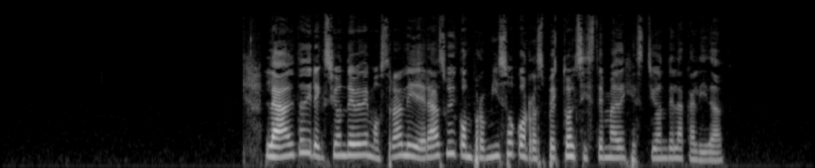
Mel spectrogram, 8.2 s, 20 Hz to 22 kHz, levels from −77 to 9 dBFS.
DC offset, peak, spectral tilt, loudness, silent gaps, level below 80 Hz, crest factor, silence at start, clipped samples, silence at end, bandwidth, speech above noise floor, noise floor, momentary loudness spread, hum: under 0.1%; -2 dBFS; -4 dB/octave; -22 LUFS; none; -52 dBFS; 24 dB; 2.45 s; under 0.1%; 0.9 s; 16.5 kHz; 42 dB; -64 dBFS; 13 LU; none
